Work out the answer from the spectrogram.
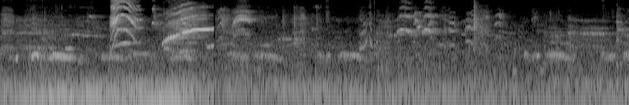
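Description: Birds calling and chirping, with a few loud arching whistled calls and a rising call about two to three seconds in, and short repeated notes throughout. A low rumble sits under the first three and a half seconds and then cuts off.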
